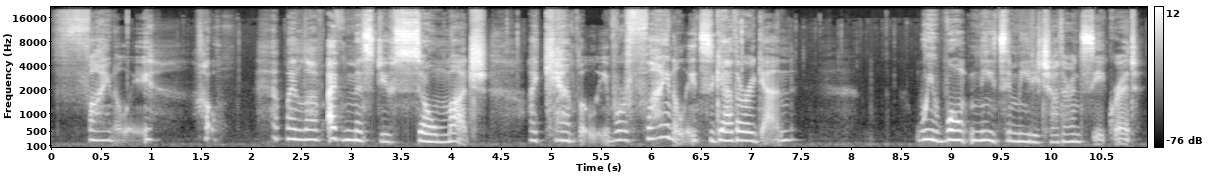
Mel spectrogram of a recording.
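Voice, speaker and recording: A woman acts out a demon queen in love, with a fairly high voice and a very unhurried delivery. She is tender and devoted, with regal, formal wording. Her speech is soft and breathy, often sinking to a whisper, as in an intimate romantic audio drama. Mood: tender, relieved. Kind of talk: scripted romantic audio roleplay, spoken intimately to the listener.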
